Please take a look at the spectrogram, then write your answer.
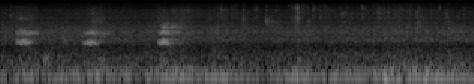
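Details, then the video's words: Flamingos heard on a late Thursday afternoon: three clear, evenly spaced nasal honks in the first second and a half, followed by quieter calling over a steady low background rumble. "Watching (and listening to) the Flamingos on late Thursday afternoon."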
